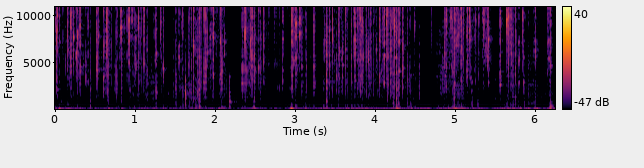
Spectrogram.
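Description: A small wad of aluminium foil sheet is crushed in the palms and fingers, crinkling. Dense, bright crackles and crunches come in quick irregular bursts with brief pauses, over a faint low thump from the handling. The crinkling stays close and dry, with almost no ring after each crackle.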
